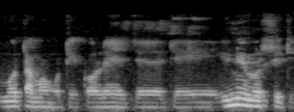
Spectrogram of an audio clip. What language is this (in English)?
Gujarati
